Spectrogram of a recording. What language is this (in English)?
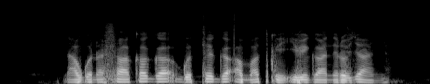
Kinyarwanda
